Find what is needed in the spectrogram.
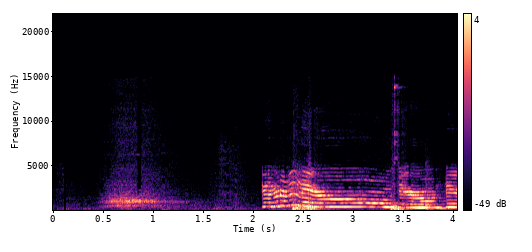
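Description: Drawn-out, meow-like calls start about two seconds in, held and sliding in pitch, after a short faint hiss.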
